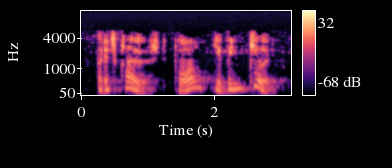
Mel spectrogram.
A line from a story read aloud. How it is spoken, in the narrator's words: She exclaimed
